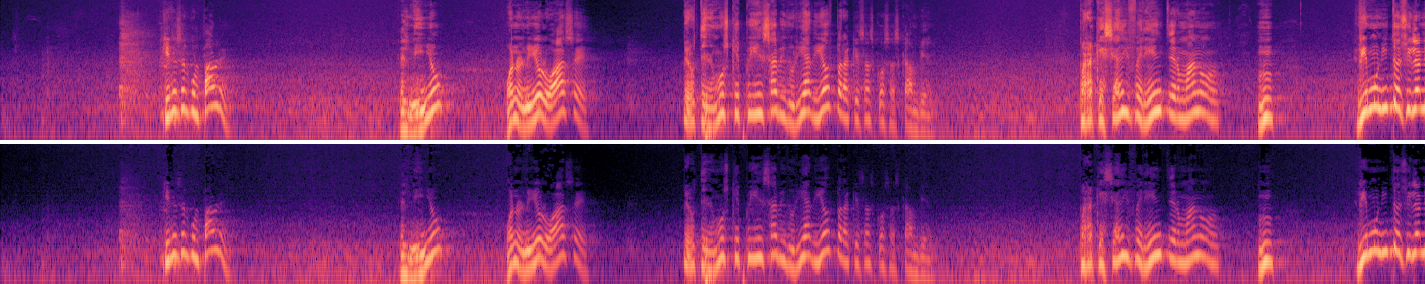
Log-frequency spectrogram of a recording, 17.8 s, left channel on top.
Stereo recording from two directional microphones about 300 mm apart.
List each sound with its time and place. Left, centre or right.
1.5 s speech: centre
4.9 s speech: centre
8.5 s speech: centre
13.5 s speech: centre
